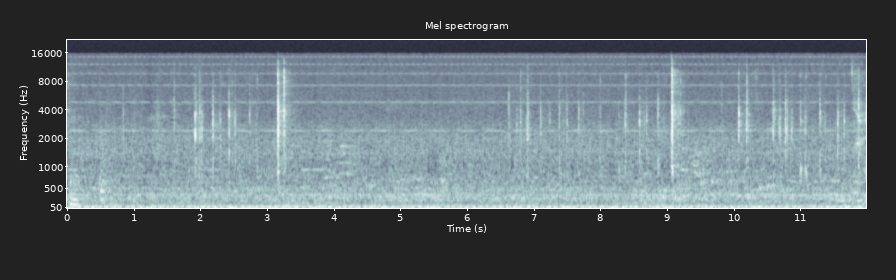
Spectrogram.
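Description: Quiet typing on a computer keyboard sounds as light, irregular clicks and a few firmer taps over a steady low hum.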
